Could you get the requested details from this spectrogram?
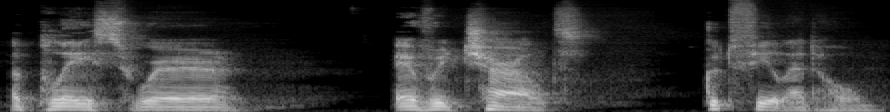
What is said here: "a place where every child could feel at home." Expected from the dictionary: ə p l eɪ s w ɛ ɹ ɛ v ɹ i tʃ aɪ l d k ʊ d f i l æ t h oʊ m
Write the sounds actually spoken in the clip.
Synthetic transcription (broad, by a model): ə p l eɪ s w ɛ ɹ ɛ v ɹ i tʃ aɪ l d k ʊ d f i l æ t h oʊ m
